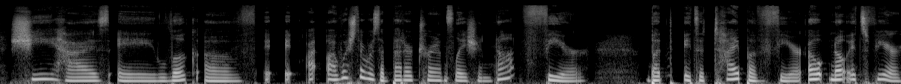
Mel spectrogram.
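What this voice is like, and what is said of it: Speaking quietly in a low voice. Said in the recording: “I am speaking in a low voice because my baby just went down for a nap ... I hope you guys find this soothing that I'm speaking in a low voice”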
